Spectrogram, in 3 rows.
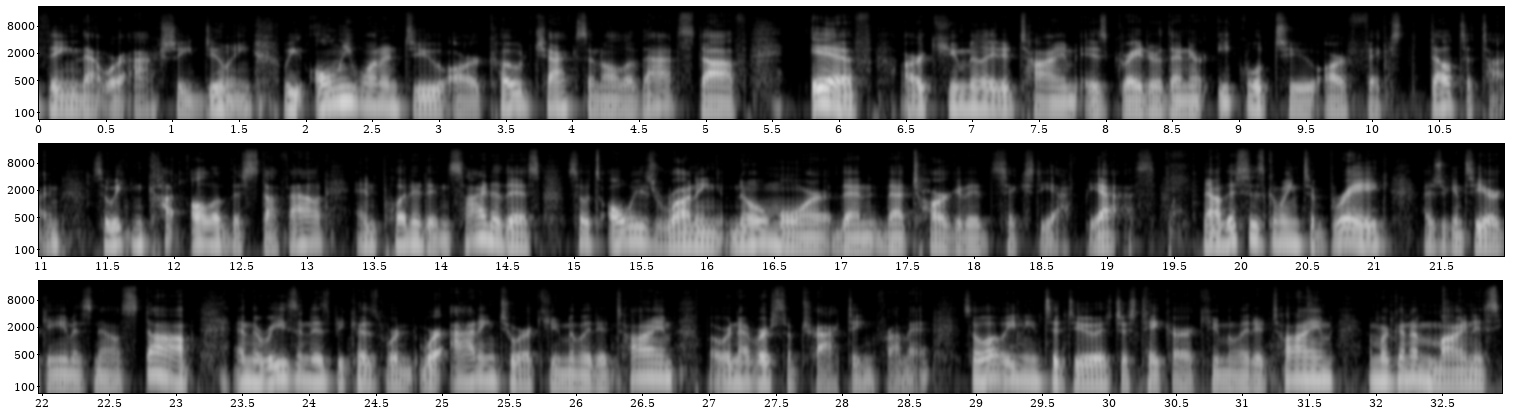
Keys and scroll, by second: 10.3 ctrl+x, 11.7 ctrl+v, 12.4 ctrl+s, 19.8 Return, 29.5 c, 29.8 u, 30.2 Return, 31.4-32.9 typing.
